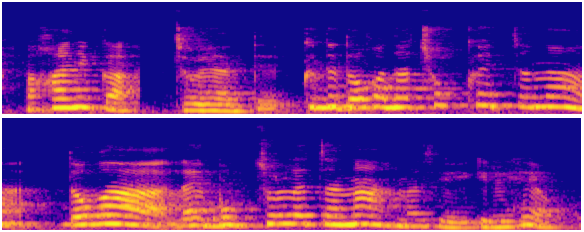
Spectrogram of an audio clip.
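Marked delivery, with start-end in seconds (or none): 1.5-4.7 whiny protest. Retold or imitated. Boy protests being choked.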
